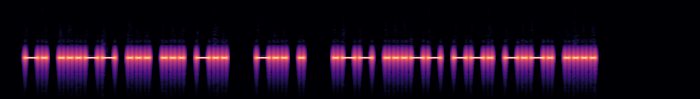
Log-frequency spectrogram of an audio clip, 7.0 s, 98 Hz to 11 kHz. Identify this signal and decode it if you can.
Morse code, heard as a keyed tone, about 28 wpm, 700 Hz. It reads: N3SSD DE W3GCH
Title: USA Callsign DE Callsign - 5 Characters - 28wpm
